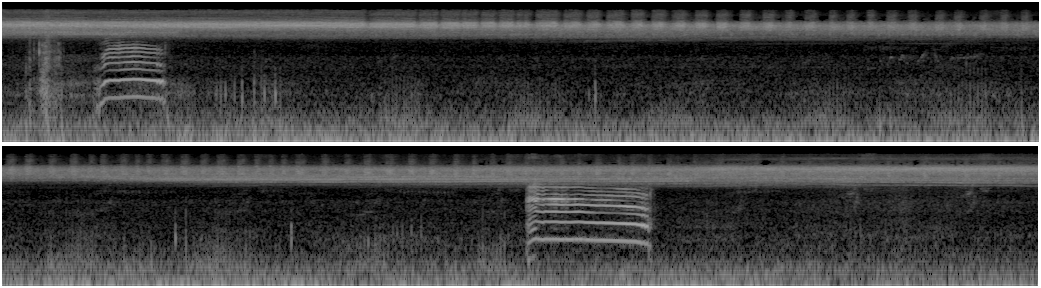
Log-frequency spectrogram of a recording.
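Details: Affectionate community cats gathered after being fed: two separate meows, a short rising one early on and a longer, wavering one about fifteen seconds later, with a steady shrill insect chorus filling the background throughout.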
